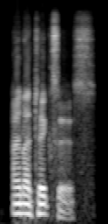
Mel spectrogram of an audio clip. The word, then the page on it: anaptyxis: British English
